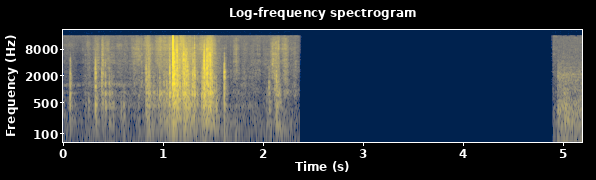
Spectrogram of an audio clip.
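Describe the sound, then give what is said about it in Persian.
Paper rustling as a book is opened and its pages are turned: a cluster of crinkly, uneven rustles and soft handling over about two seconds, then silence. “حالا که هممون مستقر شدیم بیان این کتاب رو باز کنیم”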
